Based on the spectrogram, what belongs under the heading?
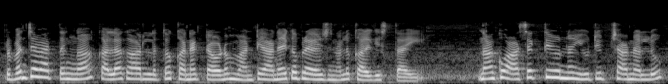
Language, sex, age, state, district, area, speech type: Telugu, female, 18-30, Andhra Pradesh, Alluri Sitarama Raju, rural, spontaneous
